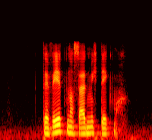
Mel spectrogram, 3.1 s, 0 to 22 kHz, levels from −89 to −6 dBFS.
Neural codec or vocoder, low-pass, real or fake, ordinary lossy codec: none; 7.2 kHz; real; none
